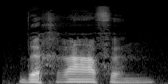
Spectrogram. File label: "begraven", Dutch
